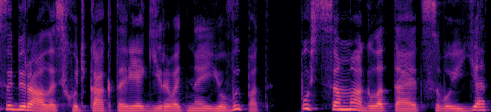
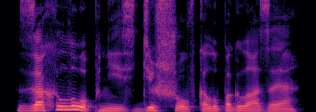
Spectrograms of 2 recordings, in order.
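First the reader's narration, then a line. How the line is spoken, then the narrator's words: Growling. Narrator (Russian): рыкнул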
